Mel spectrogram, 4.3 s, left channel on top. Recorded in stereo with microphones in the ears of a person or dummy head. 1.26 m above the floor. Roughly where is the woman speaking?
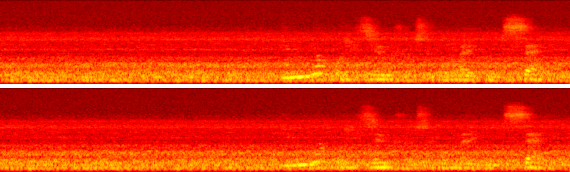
Left.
